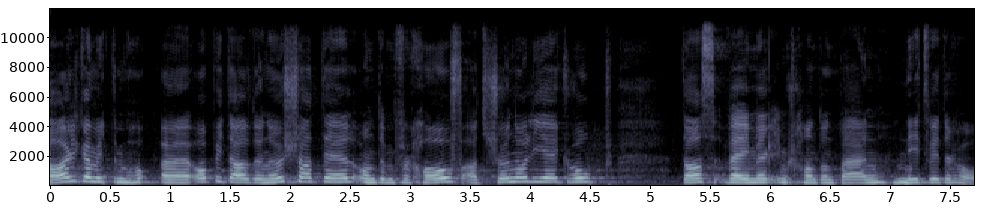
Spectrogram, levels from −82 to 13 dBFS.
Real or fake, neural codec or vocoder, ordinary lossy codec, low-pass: real; none; none; 10.8 kHz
